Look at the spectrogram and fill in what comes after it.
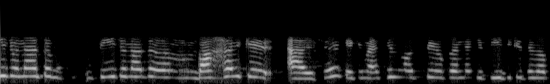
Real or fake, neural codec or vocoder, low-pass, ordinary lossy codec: real; none; 3.6 kHz; none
